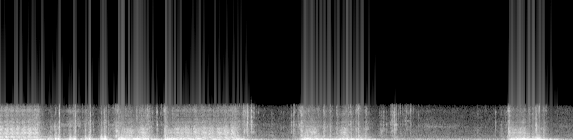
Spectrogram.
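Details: Chevy truck that won't start: three separate bursts of steady starter cranking with pauses between, engine never catches or runs; crank, no start.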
